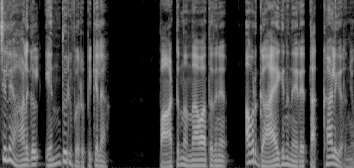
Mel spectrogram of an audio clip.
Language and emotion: Malayalam, disgusted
